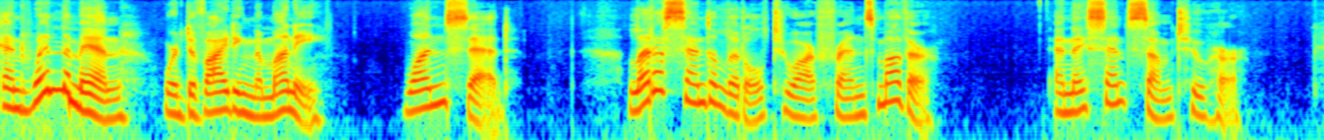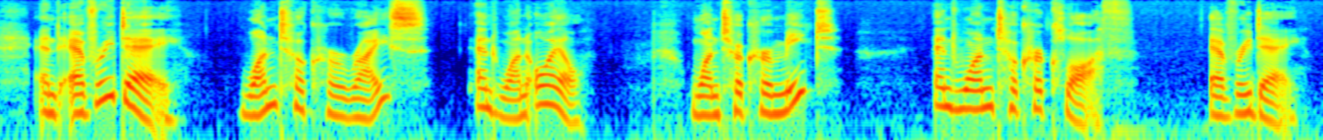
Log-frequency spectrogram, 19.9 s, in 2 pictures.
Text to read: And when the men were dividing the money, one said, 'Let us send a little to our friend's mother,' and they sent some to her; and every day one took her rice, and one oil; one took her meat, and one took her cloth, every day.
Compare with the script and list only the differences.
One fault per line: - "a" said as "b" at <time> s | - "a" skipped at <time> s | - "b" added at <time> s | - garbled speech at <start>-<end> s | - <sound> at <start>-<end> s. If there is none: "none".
none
